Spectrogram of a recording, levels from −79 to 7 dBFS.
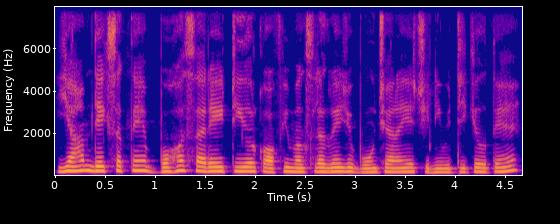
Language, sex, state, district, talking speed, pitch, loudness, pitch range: Hindi, female, Uttar Pradesh, Etah, 305 wpm, 190 Hz, -15 LUFS, 180-215 Hz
